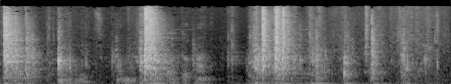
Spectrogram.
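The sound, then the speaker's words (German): A brown leather suitcase, screwed fast inside a wall cupboard, is tugged at by an estate administrator on a ladder, with a series of irregular scraping and knocking bursts of wood and leather rubbing and shifting, no voices. “Die Nachlasspflegerin nimmt eine Leiter und will den Koffer aus dem Schrank ziehen.”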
